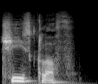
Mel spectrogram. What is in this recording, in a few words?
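"cheesecloth", British English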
